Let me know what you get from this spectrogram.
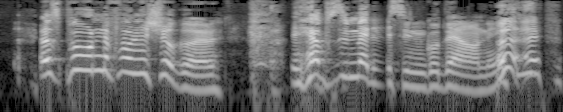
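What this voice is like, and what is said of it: Exaggerated Italian-style European accent. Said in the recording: “my Italian Mary Poppins ... accent wanders into Borat territory ... It's like a Eurotrash accent.”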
